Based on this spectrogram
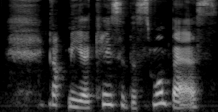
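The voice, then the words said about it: Odd Scottish-Australian put-on accent. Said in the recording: “I don't know what that accent was. It was like, ... Scottish and Australian or something.”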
